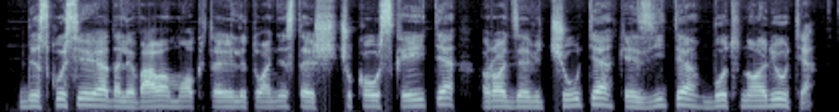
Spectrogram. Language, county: Lithuanian, Kaunas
